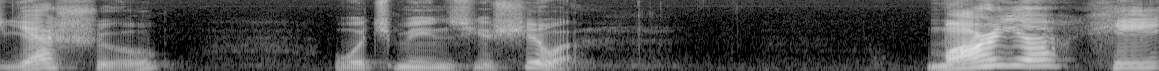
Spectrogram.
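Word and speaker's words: ܝܫܘܥ: mariah that word is who that word is pronounced yeshu which means yeshua marya he is yeshua the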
